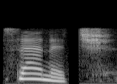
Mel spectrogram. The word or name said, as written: Saanich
